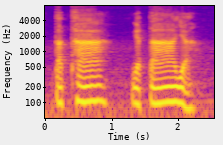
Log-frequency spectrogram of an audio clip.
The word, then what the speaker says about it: Tathagataya: Đó, Tathagataya. Đó, chữ T, chữ H chúng ta đọc là ta, ta, ta, ta. Nó không phải là thờ mà là ta, tờ hờ đó, ta, ta, Tathagataya, thấy không?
